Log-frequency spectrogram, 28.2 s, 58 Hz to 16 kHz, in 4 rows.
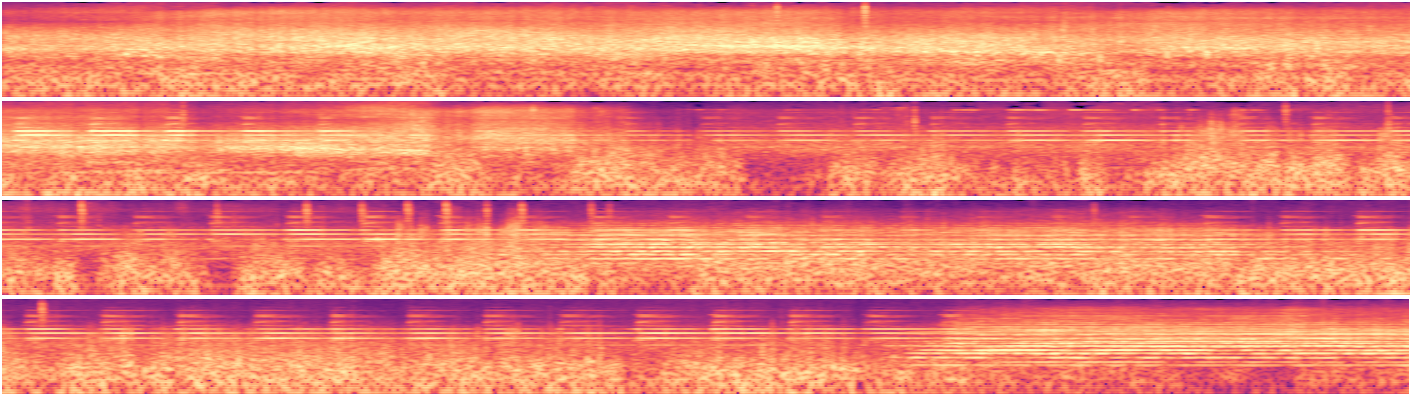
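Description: Road traffic passing, then the crossing's General Signals Type 2 electronic bells begin ringing steadily about a quarter of the way in as the signals activate. A little past halfway the horn of GE B39-8 locomotive HMCR 8560 sounds a chord for a few seconds, and again near the end.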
